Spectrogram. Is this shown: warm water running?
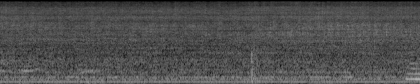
yes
